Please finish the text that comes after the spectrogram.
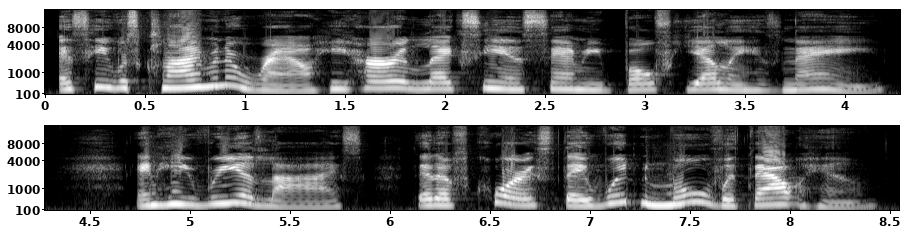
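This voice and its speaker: Animated, higher-pitched woman reading a storybook. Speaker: children's storybook reader. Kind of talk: read-aloud story narration.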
